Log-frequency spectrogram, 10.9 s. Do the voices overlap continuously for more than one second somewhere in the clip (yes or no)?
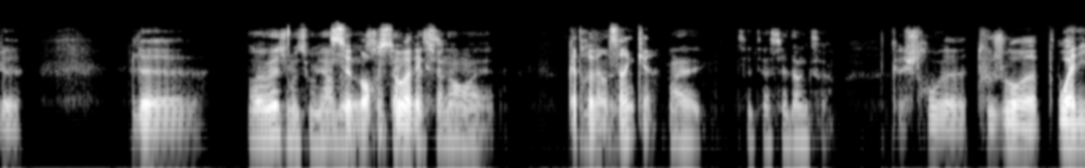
yes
